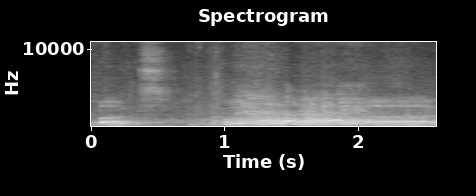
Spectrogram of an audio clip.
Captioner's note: laughs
